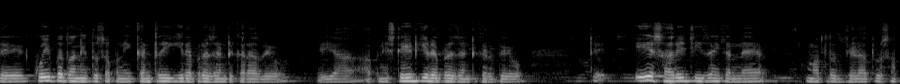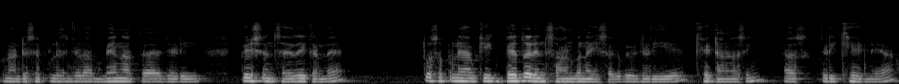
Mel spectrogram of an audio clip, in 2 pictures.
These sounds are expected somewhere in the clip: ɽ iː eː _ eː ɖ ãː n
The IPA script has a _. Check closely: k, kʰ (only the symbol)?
kʰ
